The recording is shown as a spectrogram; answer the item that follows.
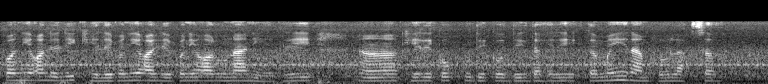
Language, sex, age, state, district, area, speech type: Nepali, female, 45-60, West Bengal, Darjeeling, rural, spontaneous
